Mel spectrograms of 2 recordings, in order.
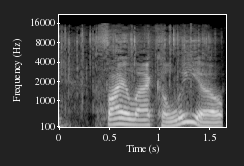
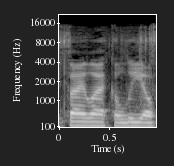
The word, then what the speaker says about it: Thylacoleo: And this is a Thylacoleo, I believe is how you pronounce the name.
